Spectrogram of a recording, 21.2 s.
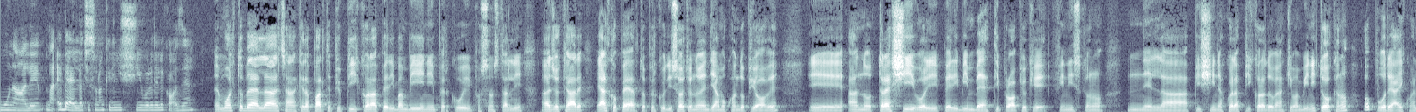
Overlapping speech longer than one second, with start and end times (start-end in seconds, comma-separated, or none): none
